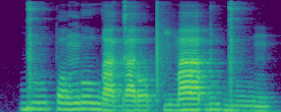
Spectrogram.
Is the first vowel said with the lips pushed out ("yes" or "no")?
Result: yes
